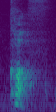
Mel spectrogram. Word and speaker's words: cough: for like flower right I know that gh is something difficult in English sometimes it's not pronounced and sometimes it's pronounced so good Oh cough I have a cough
